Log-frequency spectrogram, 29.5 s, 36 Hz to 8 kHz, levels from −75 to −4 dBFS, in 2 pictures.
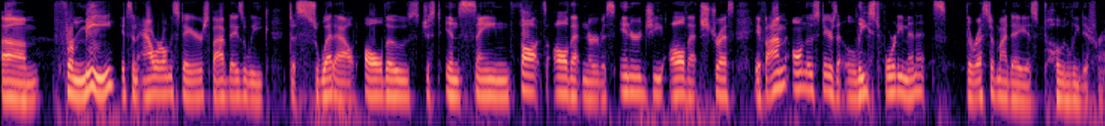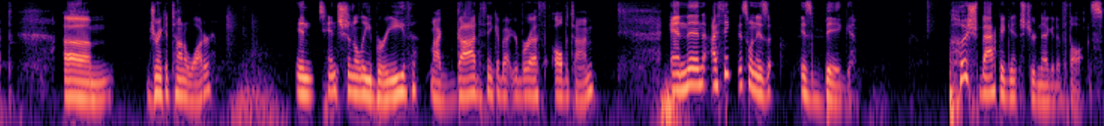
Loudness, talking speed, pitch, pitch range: -23 LUFS, 155 wpm, 135 Hz, 120-150 Hz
